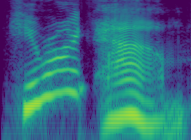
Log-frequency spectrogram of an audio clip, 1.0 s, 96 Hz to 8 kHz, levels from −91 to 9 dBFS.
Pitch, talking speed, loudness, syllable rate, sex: 275 Hz, 190 wpm, -15 LUFS, 5.5 syllables/s, female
